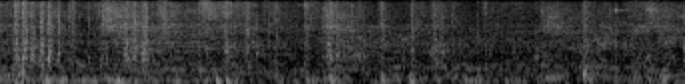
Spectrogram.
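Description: A ridden horse's hoofbeats in sand arena footing, a run of soft, uneven thuds at the canter.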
